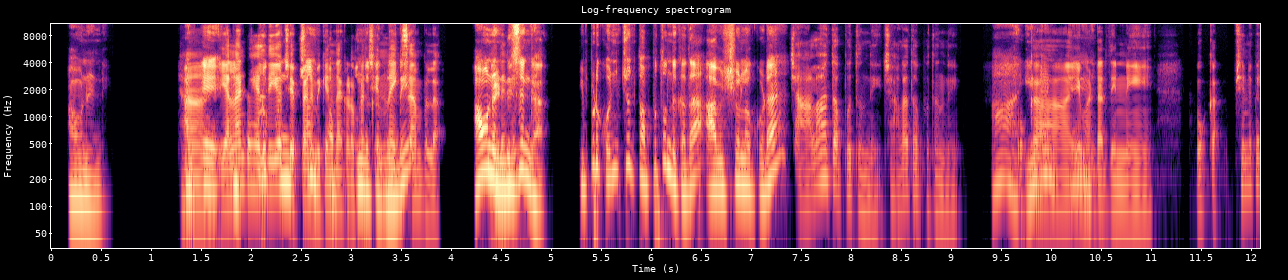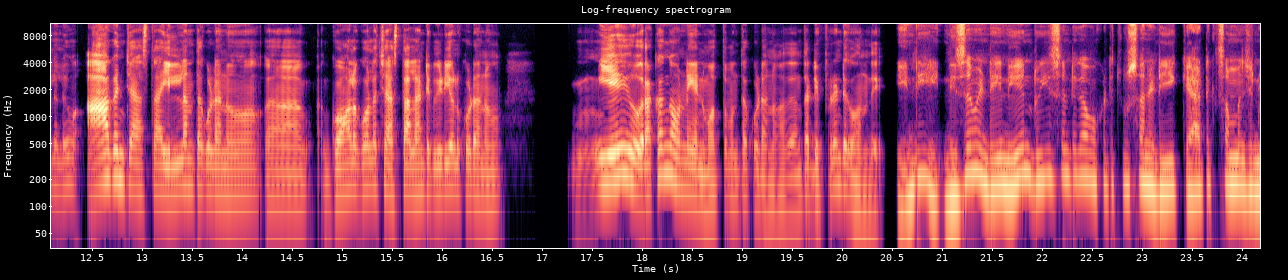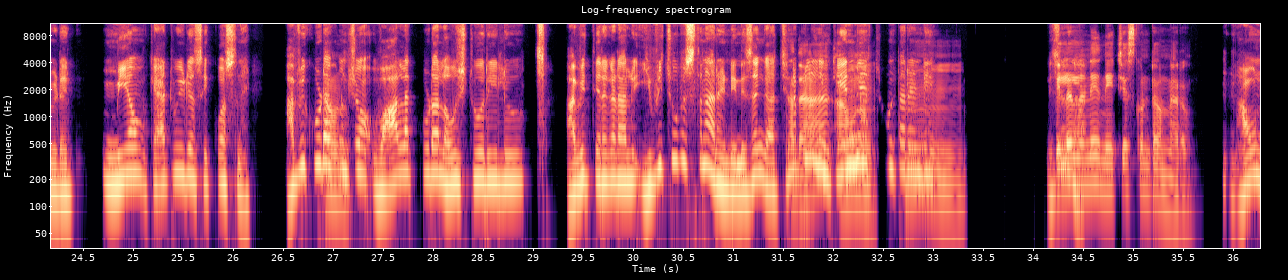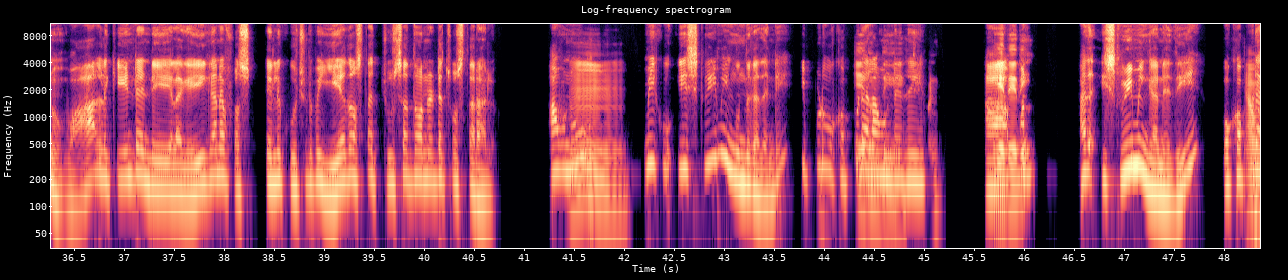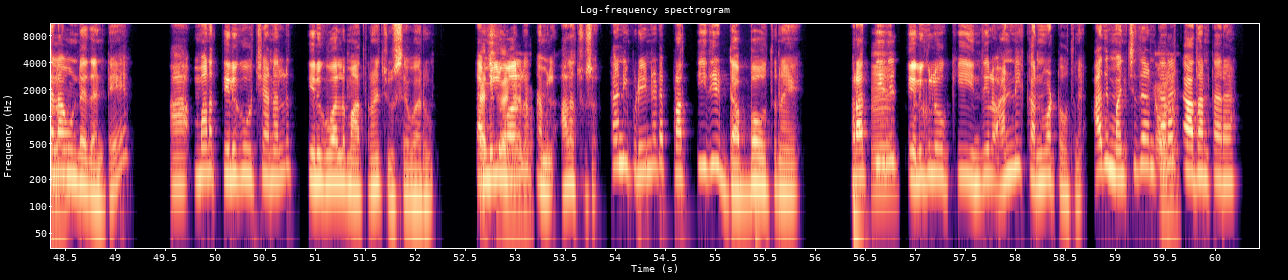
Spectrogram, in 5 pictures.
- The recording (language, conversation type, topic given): Telugu, podcast, స్ట్రీమింగ్ యుగంలో మీ అభిరుచిలో ఎలాంటి మార్పు వచ్చింది?
- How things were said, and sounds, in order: in English: "డిఫరెంట్‍గా"; in English: "రీసెంట్‍గా"; in English: "క్యాట్‍కి"; in English: "మియావ్ క్యాట్"; in English: "లవ్"; lip smack; throat clearing; in English: "కన్వర్ట్"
